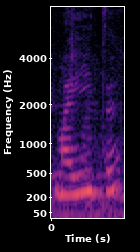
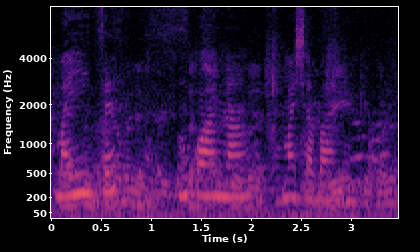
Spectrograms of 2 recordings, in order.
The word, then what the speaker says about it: Maite Nkoana-Mashabane: Sorry, Minister, before you go, can I get the correct pronunciation of your name? Maite. Hold it, I want to record it if you don't mind. Okay. So you don't get it wrong. Okay. Maite Nkoana-Mashabane.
